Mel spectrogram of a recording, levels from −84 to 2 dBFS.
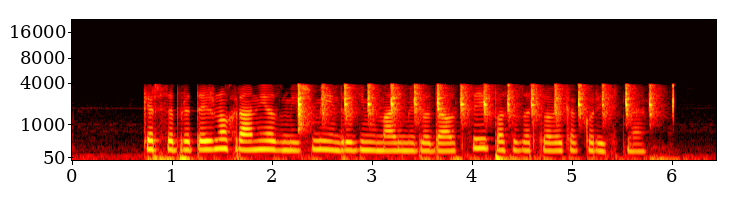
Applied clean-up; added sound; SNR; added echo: none; Clock; -1 dB; none.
